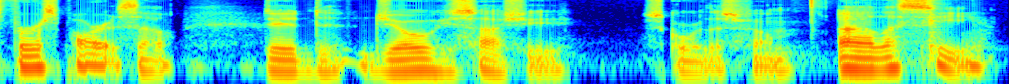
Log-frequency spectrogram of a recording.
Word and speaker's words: Hisaishi: Oh yes, I've been trying to figure out the correct way to pronounce it for a long time. Joe Hisaishi, who said? Hisaishi, yes, you're right. Joe Hisaishi.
